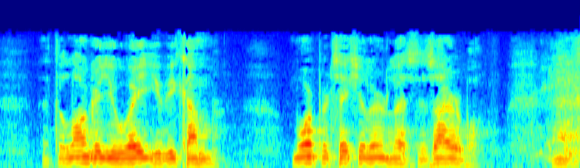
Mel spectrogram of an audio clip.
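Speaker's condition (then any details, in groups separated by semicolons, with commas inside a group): Parkinson's; hand tremor during talk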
